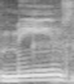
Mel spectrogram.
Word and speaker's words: meme: It's pronounced GeoCities, and it's pronounced memes, not Mimi.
